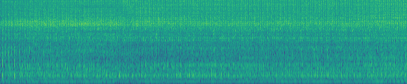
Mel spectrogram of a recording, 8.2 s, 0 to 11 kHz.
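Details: Very old Stuart S50 steam plant engine, reassembled with a new valve rod and valve timing set fairly accurately. Quick, even hiss-and-chuff beat about four times per second over a steady airy rush. Normal running with plenty of power.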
